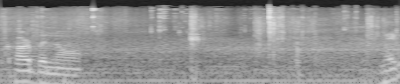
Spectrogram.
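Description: Metal belt buckles clinking and jangling as a bundle of belts is handled, in a scattered run of light clinks.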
